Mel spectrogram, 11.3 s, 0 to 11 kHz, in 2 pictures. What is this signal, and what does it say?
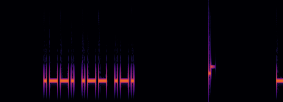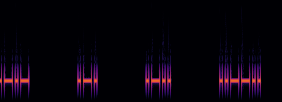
Morse code, heard as a keyed tone, about 22 wpm, spaced as for 10 wpm, 700 Hz. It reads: PWR QRL?
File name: Top 90 QSO Elements - 6x Character Spacing - 22wpm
